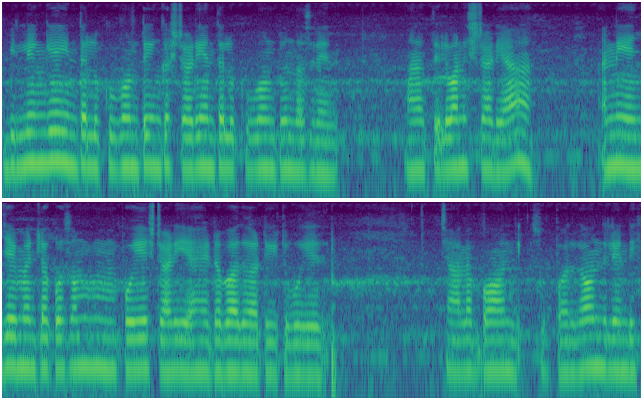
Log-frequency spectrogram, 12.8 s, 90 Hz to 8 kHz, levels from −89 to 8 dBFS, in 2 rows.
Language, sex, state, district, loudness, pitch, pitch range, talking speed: Telugu, female, Andhra Pradesh, Srikakulam, -19 LUFS, 180 Hz, 170-185 Hz, 160 wpm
